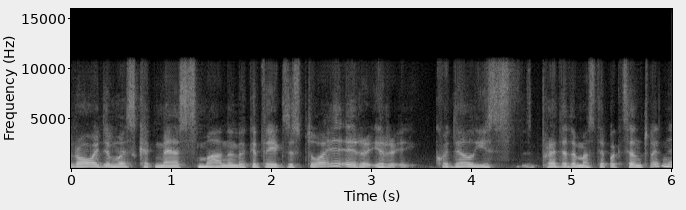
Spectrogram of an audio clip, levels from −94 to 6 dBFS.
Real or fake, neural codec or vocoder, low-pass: fake; codec, 16 kHz in and 24 kHz out, 0.8 kbps, FocalCodec, streaming, 65536 codes; 10.8 kHz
